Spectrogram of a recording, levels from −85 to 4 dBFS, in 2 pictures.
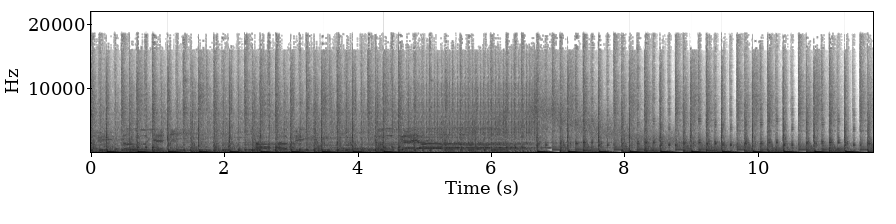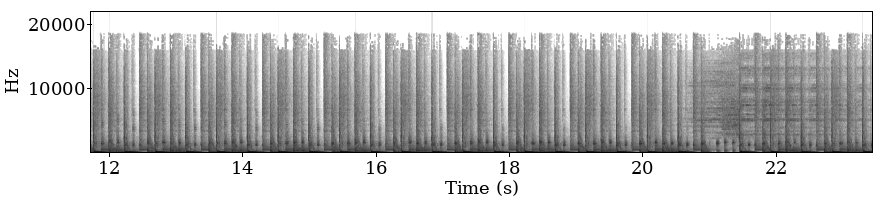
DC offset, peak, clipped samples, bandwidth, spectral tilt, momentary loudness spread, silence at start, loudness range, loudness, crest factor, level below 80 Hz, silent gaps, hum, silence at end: under 0.1%; 0 dBFS; under 0.1%; 19 kHz; -4.5 dB/octave; 2 LU; 0 s; 1 LU; -12 LUFS; 10 dB; -12 dBFS; none; none; 0 s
